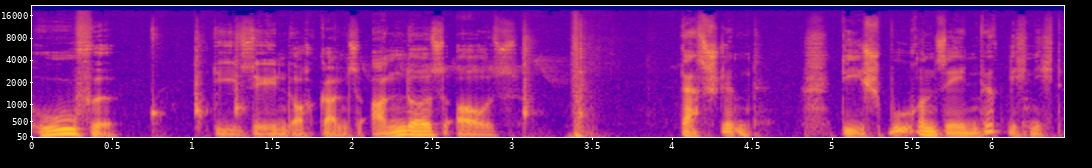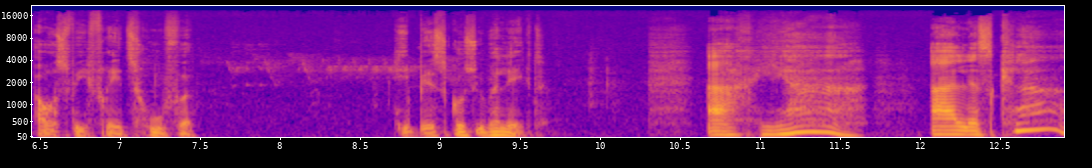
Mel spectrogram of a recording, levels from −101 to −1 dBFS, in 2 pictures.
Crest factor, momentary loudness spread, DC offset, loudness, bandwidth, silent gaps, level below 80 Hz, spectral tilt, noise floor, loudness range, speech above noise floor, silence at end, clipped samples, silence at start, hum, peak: 24 dB; 15 LU; under 0.1%; -24 LUFS; 19 kHz; none; -44 dBFS; -4.5 dB/octave; -55 dBFS; 6 LU; 32 dB; 0 s; under 0.1%; 0 s; none; -2 dBFS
